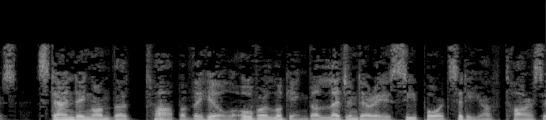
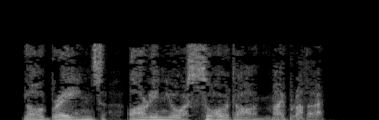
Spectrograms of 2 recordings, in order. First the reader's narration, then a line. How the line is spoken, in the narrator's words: the mage whispered caustically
